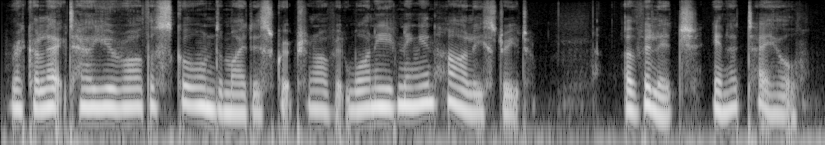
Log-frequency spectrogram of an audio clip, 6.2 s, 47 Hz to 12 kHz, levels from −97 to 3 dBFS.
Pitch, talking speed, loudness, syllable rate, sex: 190 Hz, 185 wpm, -18 LUFS, 6.0 syllables/s, female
